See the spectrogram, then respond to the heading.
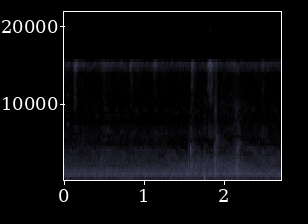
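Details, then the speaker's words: Sound Standard CA20 amplifier after repair, channels 1 and 2 volume up: only a faint even hiss with no crackle, hum or buzz; the amplifier now runs quiet and normal. "और व जो आ जाता था व जो एक आवाज निकल रहा था वह अभी नहीं है वह एकदम ठीक हो गया है"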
